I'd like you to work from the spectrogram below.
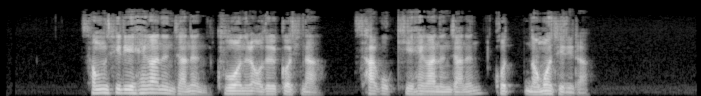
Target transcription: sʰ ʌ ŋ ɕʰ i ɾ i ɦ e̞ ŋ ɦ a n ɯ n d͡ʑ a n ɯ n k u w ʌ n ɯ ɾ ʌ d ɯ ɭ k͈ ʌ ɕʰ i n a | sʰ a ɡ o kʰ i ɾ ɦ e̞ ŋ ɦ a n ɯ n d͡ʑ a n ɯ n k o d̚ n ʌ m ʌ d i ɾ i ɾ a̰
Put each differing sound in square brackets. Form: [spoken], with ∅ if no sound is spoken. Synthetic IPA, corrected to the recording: sʰ ʌ ŋ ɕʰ i ɾ i ɦ e̞ ŋ ɦ a n ɯ n d͡ʑ a n ɯ n k u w ʌ n ɯ ɾ ʌ d ɯ ɭ k͈ ʌ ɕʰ i n a | sʰ a ɡ o kʰ i [∅] ɦ e̞ ŋ ɦ a n ɯ n d͡ʑ a n ɯ n k o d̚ n ʌ m ʌ [d͡ʑ] i ɾ i ɾ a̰

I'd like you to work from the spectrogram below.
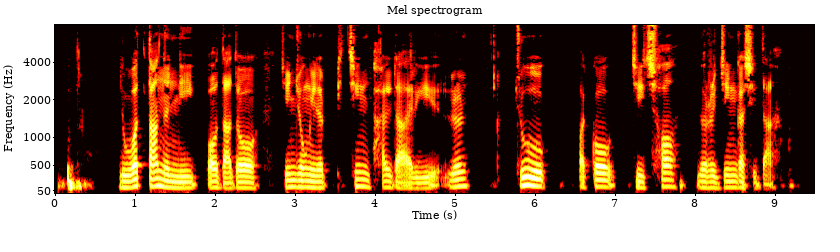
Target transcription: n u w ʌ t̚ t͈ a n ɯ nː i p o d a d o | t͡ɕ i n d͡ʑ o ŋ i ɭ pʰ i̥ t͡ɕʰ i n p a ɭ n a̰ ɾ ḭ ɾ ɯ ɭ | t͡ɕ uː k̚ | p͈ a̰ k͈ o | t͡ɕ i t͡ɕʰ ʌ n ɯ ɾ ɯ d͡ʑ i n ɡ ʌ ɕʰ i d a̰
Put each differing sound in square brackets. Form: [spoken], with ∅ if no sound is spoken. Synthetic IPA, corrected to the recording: n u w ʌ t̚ t͈ a n ɯ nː i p o d a d o | t͡ɕ i n d͡ʑ o ŋ i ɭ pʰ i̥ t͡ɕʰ i n [pʰ] a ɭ [d] a̰ ɾ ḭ ɾ ɯ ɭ | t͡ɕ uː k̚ | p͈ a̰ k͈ o | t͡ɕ i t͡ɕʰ ʌ n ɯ ɾ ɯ d͡ʑ i n ɡ ʌ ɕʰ i d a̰

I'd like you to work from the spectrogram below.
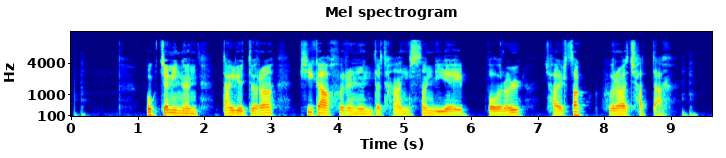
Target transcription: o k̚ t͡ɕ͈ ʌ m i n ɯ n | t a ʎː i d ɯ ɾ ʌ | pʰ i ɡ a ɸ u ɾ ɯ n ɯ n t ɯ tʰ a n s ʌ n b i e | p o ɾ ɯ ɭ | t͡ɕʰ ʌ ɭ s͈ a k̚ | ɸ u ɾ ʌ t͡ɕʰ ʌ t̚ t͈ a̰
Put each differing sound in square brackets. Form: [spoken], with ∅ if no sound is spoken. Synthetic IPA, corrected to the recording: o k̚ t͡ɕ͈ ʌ m i n ɯ n | t a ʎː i d ɯ ɾ ʌ | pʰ i ɡ a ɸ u ɾ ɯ n ɯ n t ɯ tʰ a n s ʌ n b i e | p o ɾ ɯ ɭ | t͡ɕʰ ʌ ɭ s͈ [ʌ] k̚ | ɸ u ɾ ʌ t͡ɕʰ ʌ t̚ t͈ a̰

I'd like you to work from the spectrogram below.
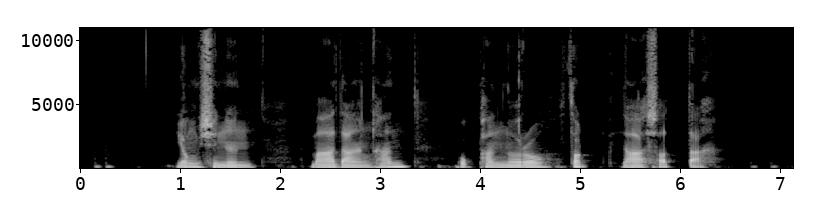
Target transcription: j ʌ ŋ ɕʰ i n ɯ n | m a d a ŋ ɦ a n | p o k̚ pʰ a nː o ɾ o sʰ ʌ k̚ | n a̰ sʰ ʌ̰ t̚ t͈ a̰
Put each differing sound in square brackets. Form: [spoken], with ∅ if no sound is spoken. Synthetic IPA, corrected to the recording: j ʌ ŋ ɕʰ i n ɯ n | m a d a ŋ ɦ a n | p o k̚ pʰ a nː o ɾ o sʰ ʌ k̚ | n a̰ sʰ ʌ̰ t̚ t͈ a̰

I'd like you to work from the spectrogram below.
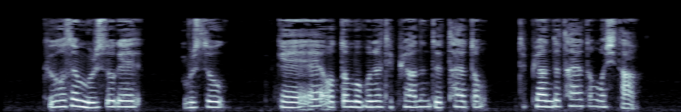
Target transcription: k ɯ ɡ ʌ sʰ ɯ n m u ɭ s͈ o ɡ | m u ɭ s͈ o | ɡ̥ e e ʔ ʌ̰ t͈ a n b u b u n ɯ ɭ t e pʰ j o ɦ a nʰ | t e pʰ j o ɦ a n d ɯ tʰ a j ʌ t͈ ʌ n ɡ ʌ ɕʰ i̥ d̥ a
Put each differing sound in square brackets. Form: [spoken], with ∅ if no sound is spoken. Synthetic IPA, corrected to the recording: k ɯ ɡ ʌ sʰ ɯ n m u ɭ s͈ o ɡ | m u ɭ s͈ o | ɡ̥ e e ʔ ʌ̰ t͈ [ʌ] n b u b u n ɯ ɭ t e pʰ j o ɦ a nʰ | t e pʰ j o ɦ a n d ɯ tʰ a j ʌ t͈ ʌ n ɡ ʌ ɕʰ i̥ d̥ a

